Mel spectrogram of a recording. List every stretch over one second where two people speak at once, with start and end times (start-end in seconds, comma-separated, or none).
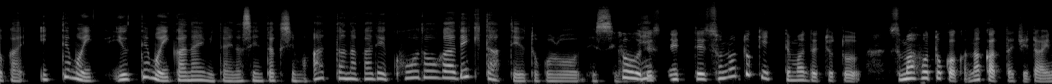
none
